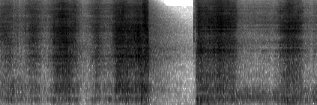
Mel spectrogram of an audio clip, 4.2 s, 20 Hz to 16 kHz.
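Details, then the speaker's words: 1954 International R110 pickup, parked since 1968, possibly a 220 engine: short hissing bursts about once a second as compressed air pushed into a cylinder blows back out through the open intake valve; exhaust believed plugged by mice. "And it's going through the intake blowing out that cylinder cuz the intake valve is open on that one. That's definitely tied to the intake."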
